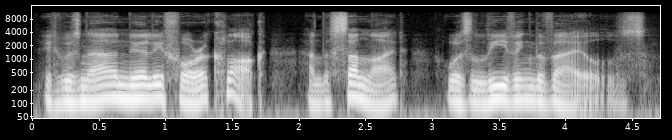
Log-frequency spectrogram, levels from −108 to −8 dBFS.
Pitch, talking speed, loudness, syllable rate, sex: 110 Hz, 165 wpm, -19 LUFS, 4.4 syllables/s, male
